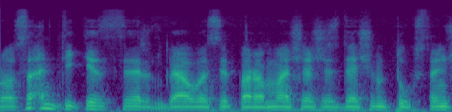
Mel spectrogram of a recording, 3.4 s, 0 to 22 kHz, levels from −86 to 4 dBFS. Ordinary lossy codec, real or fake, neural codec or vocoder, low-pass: Opus, 24 kbps; fake; vocoder, 48 kHz, 128 mel bands, Vocos; 14.4 kHz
